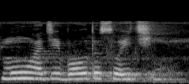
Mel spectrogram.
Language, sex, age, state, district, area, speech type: Odia, female, 18-30, Odisha, Kendrapara, urban, read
